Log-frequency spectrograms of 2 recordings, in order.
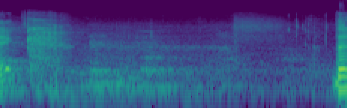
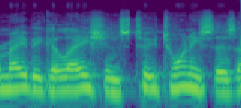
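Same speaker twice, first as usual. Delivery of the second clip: ordinary talk, nothing marked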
